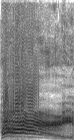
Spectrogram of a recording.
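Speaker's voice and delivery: very high, rough, drawn-out bellowing shout. A narrator voices a one-legged creature calling out, with a bellowing shout. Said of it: "its voice bellowing".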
